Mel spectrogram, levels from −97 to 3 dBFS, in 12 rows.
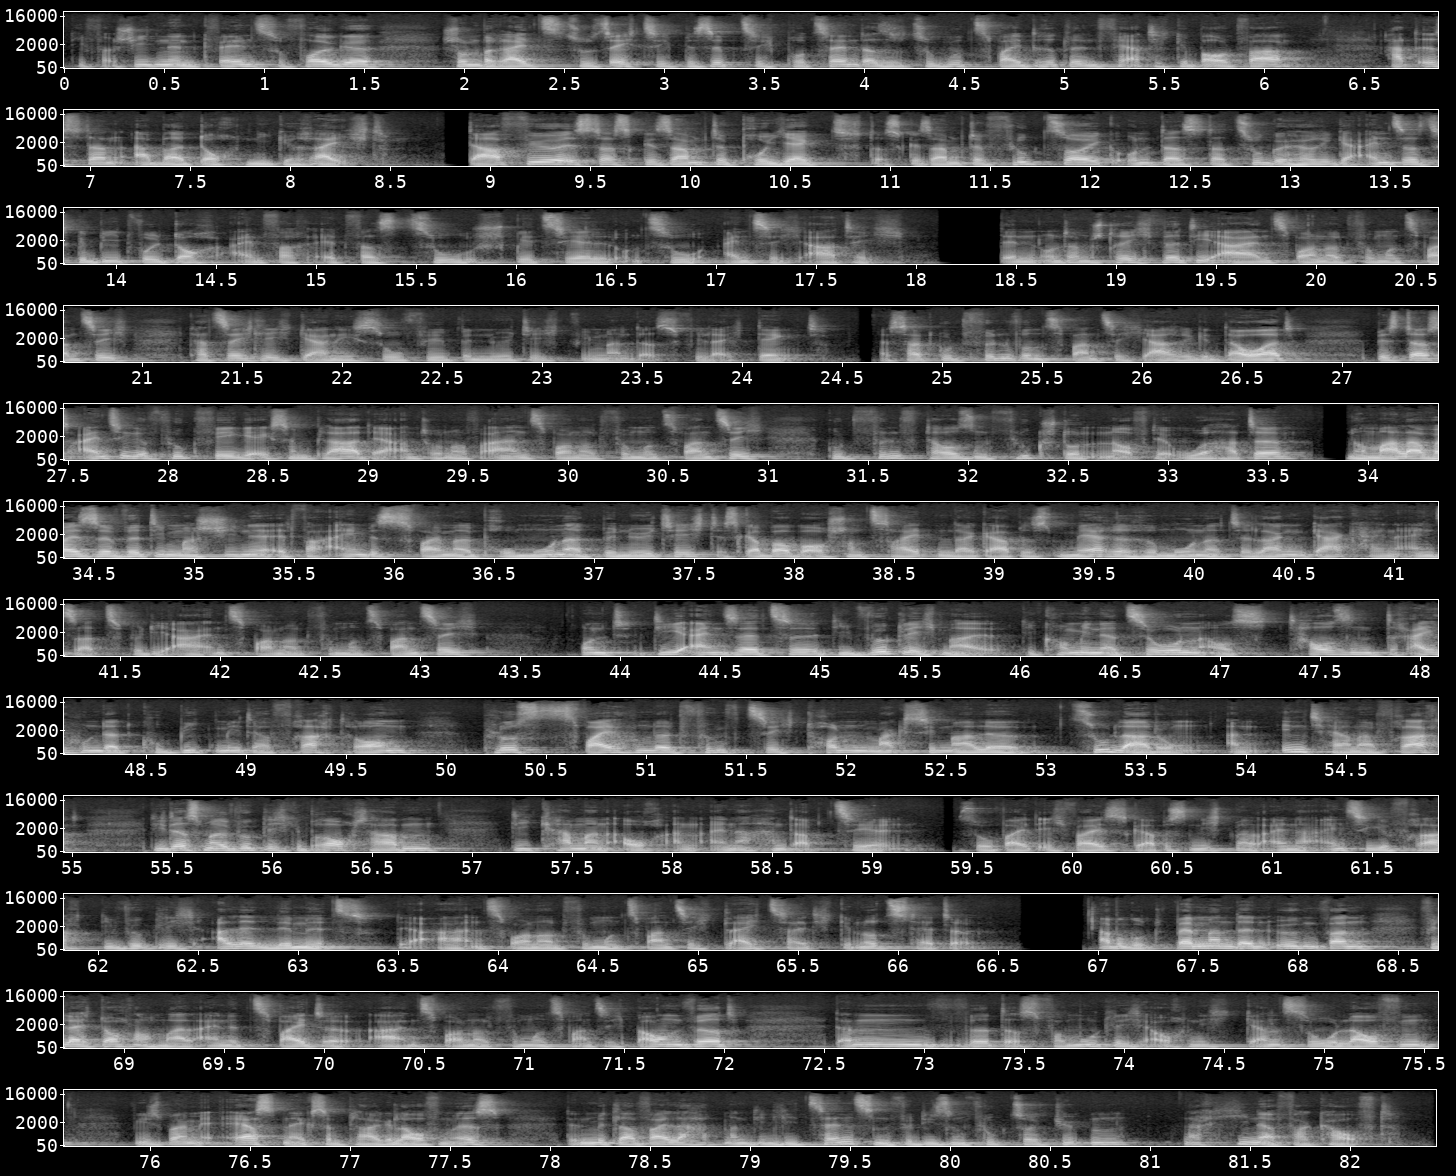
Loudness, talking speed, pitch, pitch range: -20 LUFS, 155 wpm, 115 Hz, 105-120 Hz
